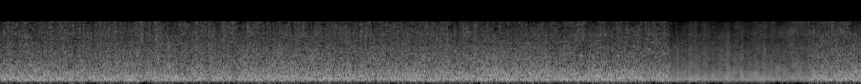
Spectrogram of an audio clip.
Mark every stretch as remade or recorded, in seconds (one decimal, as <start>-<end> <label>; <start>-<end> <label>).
0.0-6.7 recorded; 6.7-8.1 remade; 8.1-8.6 recorded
